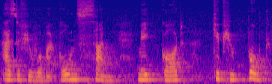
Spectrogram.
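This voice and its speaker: A woman reading aloud as an effusive, fussy older male landowner who showers his guest with endearments. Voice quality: gushing, loud and high-pitched endearments.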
